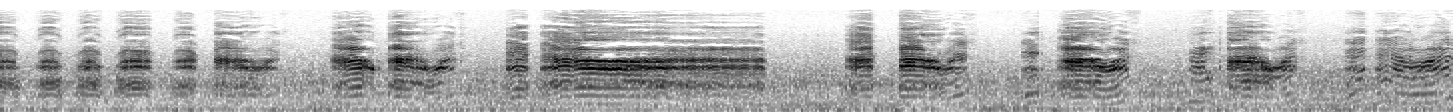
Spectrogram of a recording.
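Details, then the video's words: Pet macaw parrot talking: a run of short, harsh, speech-like bursts, several per second, with a longer drawn-out, wavering phrase in the middle, all over a steady low background hum. "Macaw talking"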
